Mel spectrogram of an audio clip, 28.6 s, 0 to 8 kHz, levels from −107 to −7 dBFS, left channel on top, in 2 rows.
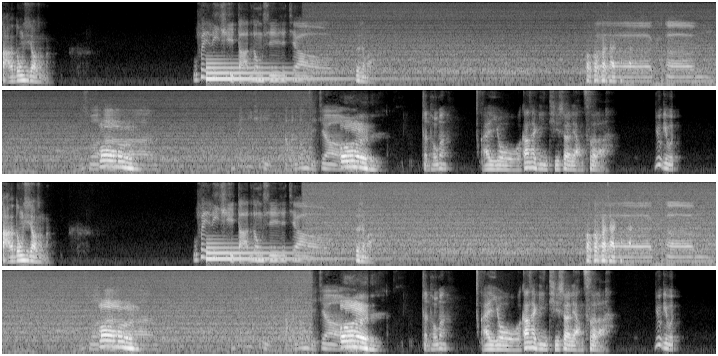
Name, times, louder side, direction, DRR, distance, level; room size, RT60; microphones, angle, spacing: voice 1, 0.0-0.9 7.1-7.4 11.7-12.3 16.2-17.0 21.0-21.8 23.9-26.4, right 4 dB, 55° right, 0.7 m, -20 dB
voice 2, 3.8-6.7 11.9-14.2 15.7-17.4 18.8-21.4 22.7-23.2 27.3-27.7, right 1 dB, 10° right, 0.6 m, -32 dB
sound 1, 4.1-7.4, left 2 dB, 30° left, 0.6 m, -26 dB
sound 2, 6.0-20.5, right 5 dB, 80° right, 1.3 m, -39 dB
22.5 x 11.5 x 2.4 m
head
